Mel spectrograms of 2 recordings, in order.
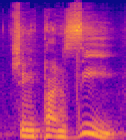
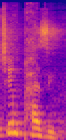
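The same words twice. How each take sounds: First: "chimpanzee" with ZEE raised and drawn out; stress on final ZEE. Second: Quick "chimpanzee" stressed early, ending unstressed; stress off final syllable. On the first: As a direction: hit and hold ZEE in "chimpanzee". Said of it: "do stress the other E E". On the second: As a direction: say "chimpanzee" as CHIM-panzee, quickly. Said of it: "we used to call it". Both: Shown as a demonstration.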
